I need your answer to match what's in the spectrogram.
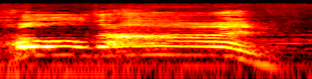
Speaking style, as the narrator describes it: Actually, he's in his croaker voice

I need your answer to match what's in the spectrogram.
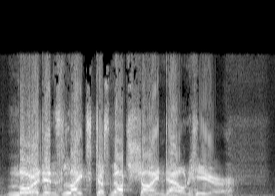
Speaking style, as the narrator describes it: he shouts back

